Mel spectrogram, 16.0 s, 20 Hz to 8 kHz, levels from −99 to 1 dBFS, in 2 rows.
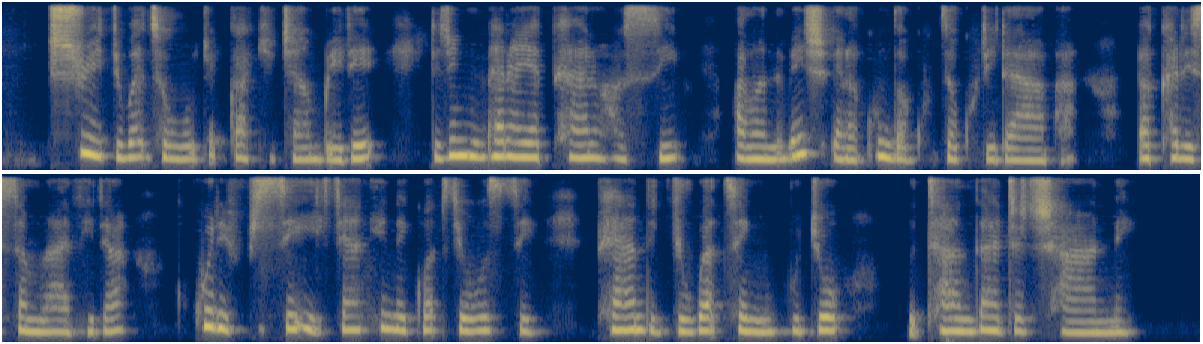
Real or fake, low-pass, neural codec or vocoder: fake; 7.2 kHz; codec, 24 kHz, 0.9 kbps, WavTokenizer, small release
